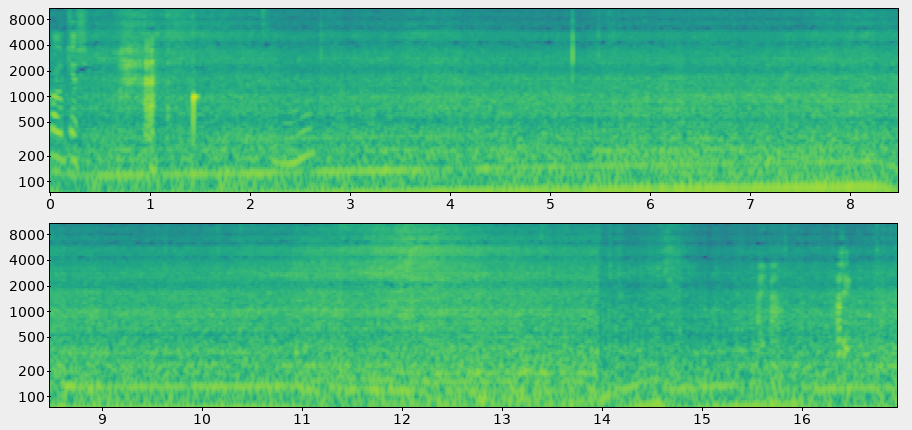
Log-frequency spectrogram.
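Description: Car engine and road noise heard from inside the cabin while driving on a city street, a steady low hum. The engine note drops about halfway through and picks up again near the end.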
